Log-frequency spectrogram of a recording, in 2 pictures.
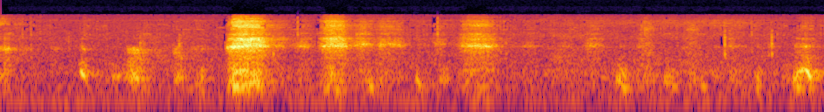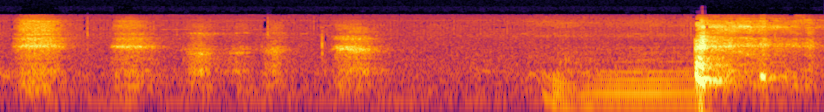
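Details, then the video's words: Lola, a dog, snoring in her sleep: rough, breathy snorts recur about every half second, fading and returning, then a brief voiced, tonal rasp near the end. "lola snores"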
